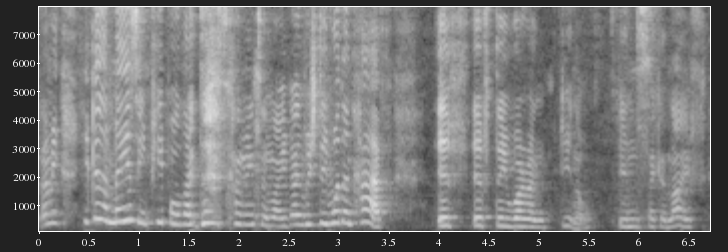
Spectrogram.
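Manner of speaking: normal talking voice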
